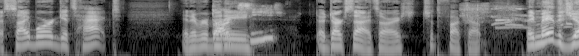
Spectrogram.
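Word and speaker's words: Darkseid: quinn they were like what is it is it dark side dark seed i don't know i mean it's pronounced i mean it's written seed i don't know why y'all say dark side anyway but is that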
